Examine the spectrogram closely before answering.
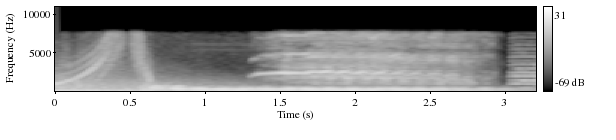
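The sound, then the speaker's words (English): A fiery horse gives a loud, shrill neigh that opens with quick downward-sweeping cries and trails into a drawn-out whinny. “A fiery horse with the speed of light, a cloud of dust, and a hearty hi-ho, Silver the Lone Ranger!”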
